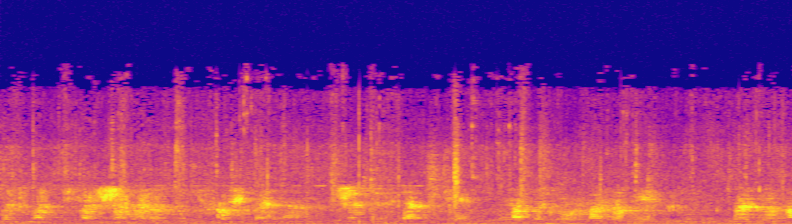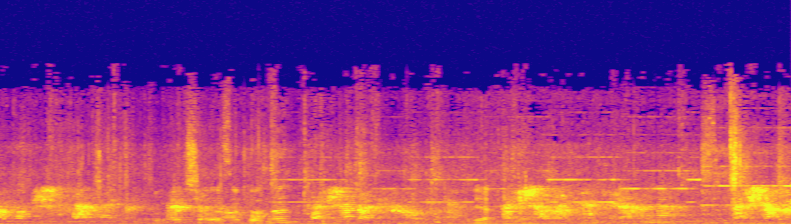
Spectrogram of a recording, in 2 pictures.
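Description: Footsteps tap on a concrete platform.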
